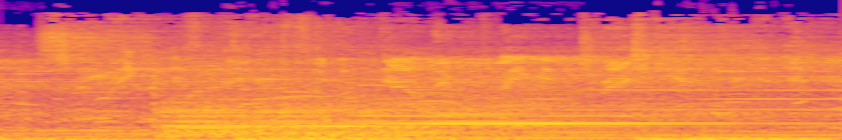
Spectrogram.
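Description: A long, steady amplified electric guitar tone from the stage, starting about a second in and held for about three seconds, over crowd chatter in a club.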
